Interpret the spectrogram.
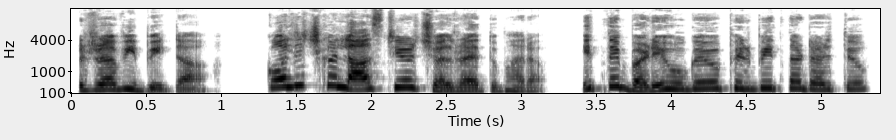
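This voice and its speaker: A woman playing a firm, sensible mother of grown children in a horror story, admonishing calmly. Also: fairly high pitch, moderate pace, no room sound, studio quality.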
